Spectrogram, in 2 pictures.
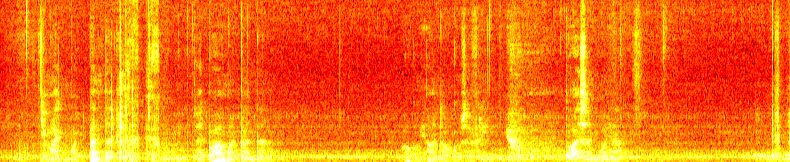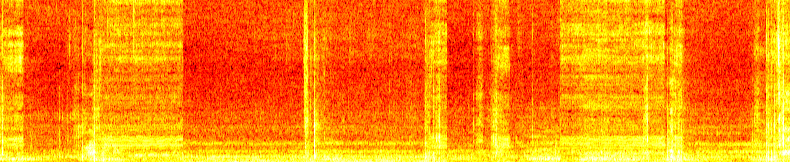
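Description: Faint, hushed whispering that comes and goes, with a few sharp clicks.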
